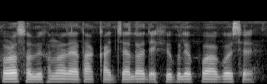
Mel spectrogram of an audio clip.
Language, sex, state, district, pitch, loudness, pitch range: Assamese, male, Assam, Hailakandi, 125 Hz, -19 LUFS, 120-130 Hz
